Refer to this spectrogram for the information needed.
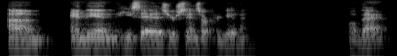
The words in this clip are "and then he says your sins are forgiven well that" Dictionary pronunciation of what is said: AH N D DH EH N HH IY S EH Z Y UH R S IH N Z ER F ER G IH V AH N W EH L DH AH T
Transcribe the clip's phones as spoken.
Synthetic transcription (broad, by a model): AH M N DH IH N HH IY S EH Z Y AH R S IH N Z ER F ER G IH V AH N W EH L DH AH T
